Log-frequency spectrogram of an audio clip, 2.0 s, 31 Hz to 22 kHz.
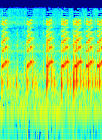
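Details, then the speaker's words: President McKinley 40-channel AM/SSB CB radio keyed into a dummy load with roger beep and key beep on: short bright electronic chirps about every 0.4 seconds from the speaker on unkeying; normal roger beep as heard by receiving stations. "That sound coming out of the speaker there is what you should hear on the receiving radio. So somebody listening to you on air, that's what they'll they'll hear when you unkey. That's your Roger beep."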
